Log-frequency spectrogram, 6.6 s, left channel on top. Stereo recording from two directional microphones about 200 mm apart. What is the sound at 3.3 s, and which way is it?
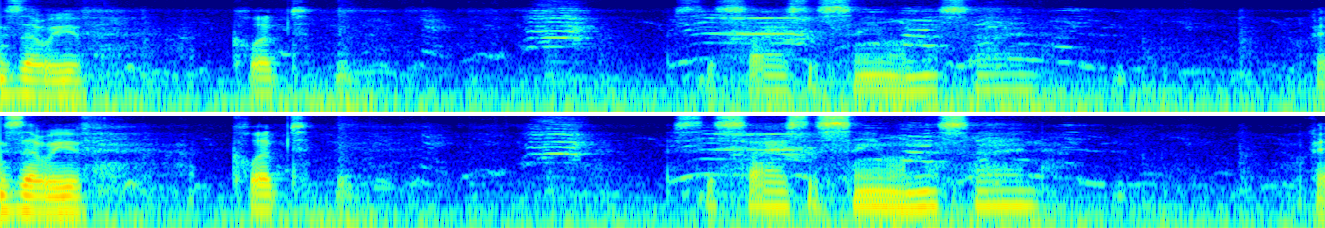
Speech, 45° right (ahead or behind).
